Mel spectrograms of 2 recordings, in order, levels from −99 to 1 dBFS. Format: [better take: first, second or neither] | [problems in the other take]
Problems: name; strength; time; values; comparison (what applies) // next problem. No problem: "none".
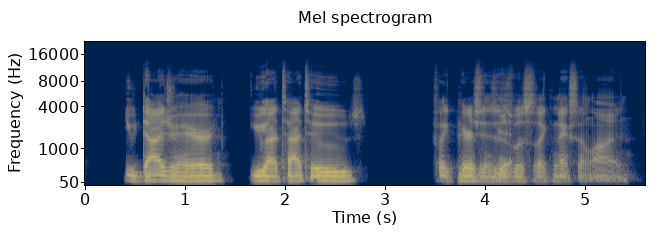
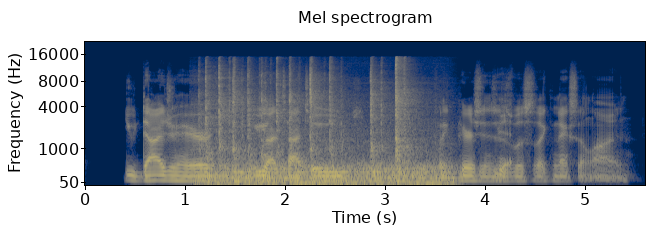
first | keyboard typing; loud; from 1 to 3.5 s; peak 4 dB above the speech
